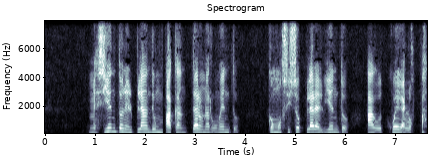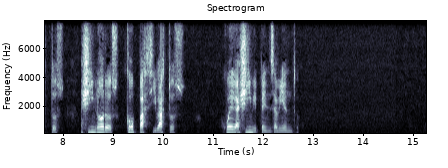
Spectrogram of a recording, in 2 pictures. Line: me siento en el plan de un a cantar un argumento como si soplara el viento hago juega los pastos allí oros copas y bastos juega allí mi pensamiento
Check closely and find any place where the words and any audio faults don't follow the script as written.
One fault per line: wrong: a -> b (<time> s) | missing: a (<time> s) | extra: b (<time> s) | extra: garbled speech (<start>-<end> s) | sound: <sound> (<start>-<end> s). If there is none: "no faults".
no faults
